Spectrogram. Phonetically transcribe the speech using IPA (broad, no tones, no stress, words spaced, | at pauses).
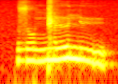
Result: zoŋ͡ǁø ny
